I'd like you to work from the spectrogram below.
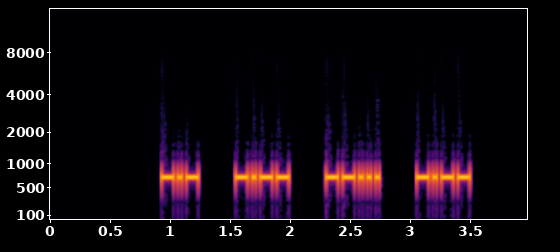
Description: Morse code, heard as a keyed tone, about 34 wpm, spaced as for 20 wpm, 700 Hz. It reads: KY7Y
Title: USA Call Signs - 4 Characters - 3x Character Spacing - 35wpm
